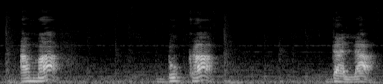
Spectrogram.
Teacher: Walang saglit na paghaba ng tinig sa penultima nito at walang impit sa dulo. · Wala siyang impit sa dulo at wala siyang dinidiin na mahaba. Hindi siya ama, buka, dala. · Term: mabilis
